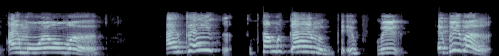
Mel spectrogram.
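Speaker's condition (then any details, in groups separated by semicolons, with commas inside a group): Cerebral palsy; from birth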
